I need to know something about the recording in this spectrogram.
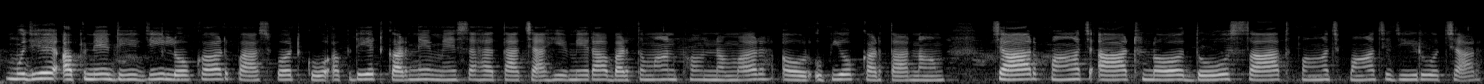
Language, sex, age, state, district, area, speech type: Hindi, female, 60+, Bihar, Madhepura, urban, read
